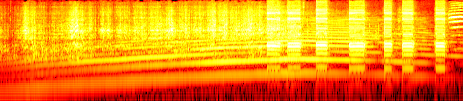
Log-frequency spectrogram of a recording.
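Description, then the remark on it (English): A siren winds up with a steadily rising wail over a few seconds, then cuts into a series of loud, choppy on-off blasts at a high, steady pitch. “is the siren ready to go? Well, sanitized and working.”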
